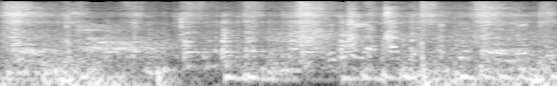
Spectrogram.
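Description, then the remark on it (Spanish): A loud haka-style war chant: many voices shouting forcefully together in a dense, crowd-like roar, punctuated by sharp rhythmic accents, continuous for the whole stretch. “Tengo que hacer una jaca.”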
